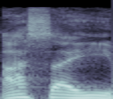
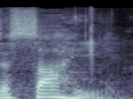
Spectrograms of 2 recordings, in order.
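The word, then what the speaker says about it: açaí: sense my mind's blown why are you saying assai by the way that's like a like a Brazilian Berry it's aahi aahi yeah I like but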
